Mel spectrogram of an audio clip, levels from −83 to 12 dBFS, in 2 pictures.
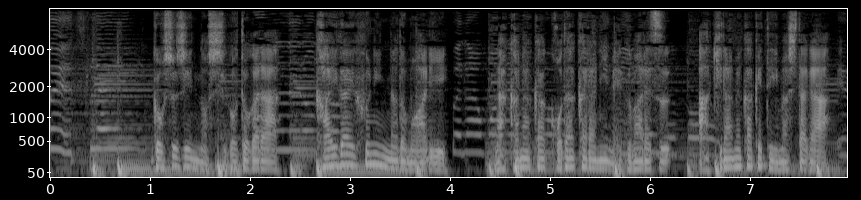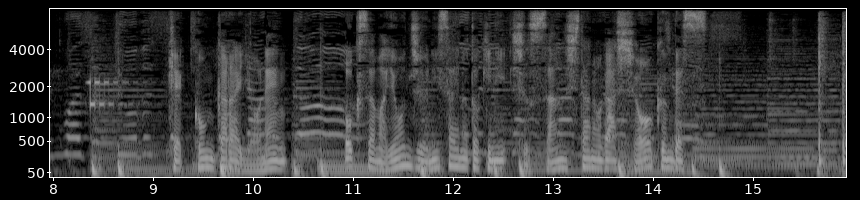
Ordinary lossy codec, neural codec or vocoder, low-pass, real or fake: none; none; none; real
